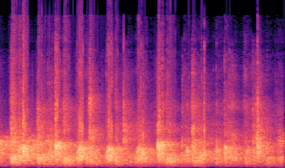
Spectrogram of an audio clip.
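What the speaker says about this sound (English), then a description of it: "So give her a round of applause." Loud, close round of applause from a small audience at a presentation, dense overlapping hand claps in a steady rhythm without pause.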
